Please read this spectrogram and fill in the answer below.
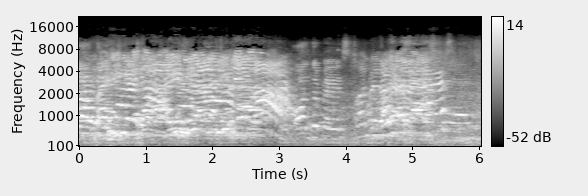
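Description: A group of young children shouting together, their high-pitched voices overlapping, with a brief lull about four seconds in.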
